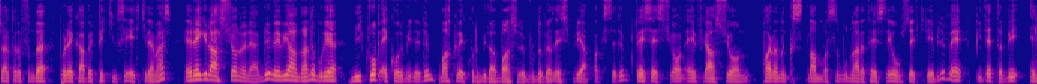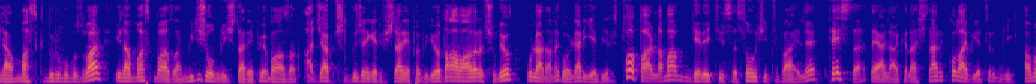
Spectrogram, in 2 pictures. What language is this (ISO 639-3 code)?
tur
